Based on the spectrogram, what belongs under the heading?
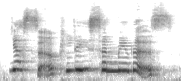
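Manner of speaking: high, posh-ish mock British accent; bad British accent. Wife answering husband in a bad British accent. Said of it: "I do really bad British accents".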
